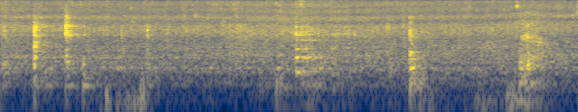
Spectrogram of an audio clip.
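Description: Ingredients for Colombian ogao sizzle steadily in hot oil, with soft crackle and occasional louder clicks and stirring knocks close by, no voices.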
